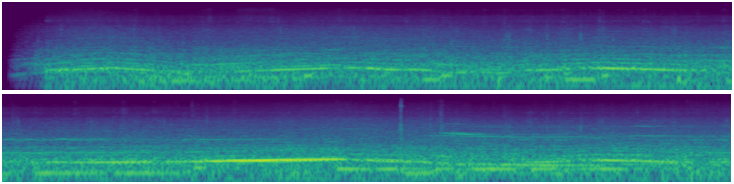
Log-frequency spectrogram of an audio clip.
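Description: Radiator Springs Racers ride vehicle rolling along its track, heard from on board: a steady low rumble with a shifting hum. It fades in about half a second in and swells louder about two-thirds of the way through.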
